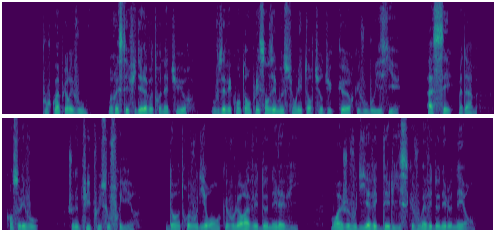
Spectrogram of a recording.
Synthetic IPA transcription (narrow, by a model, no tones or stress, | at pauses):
puʁkwaplœʁevu | ʁɛst̪efid̪ɛlavɔt̪χənat̪ʰyʁ | vuzavekɔ̃t̪ɑ̃plesɑ̃zemɔsjɔ̃let̪ɔʁt̪ʰyʁd̪ykʲœʁkəvubʁizje | asemad̪am | kʰɔ̃sɔlevu | ʒ̥ənəpɥiplysufχiʁ | d̪ot̪χəvud̪iʁɔ̃kəvulœʁaved̪ɔnelavi | mwaʒəvud̪iavɛk̚d̪eliskəvumaved̪ɔneləneɑ̰̃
